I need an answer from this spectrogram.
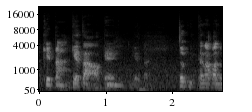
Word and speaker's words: Getter: Geta Studio, sebenarnya pronounce-nya Geta.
